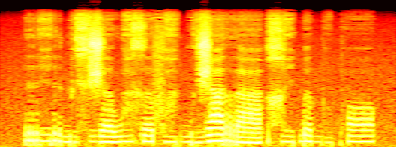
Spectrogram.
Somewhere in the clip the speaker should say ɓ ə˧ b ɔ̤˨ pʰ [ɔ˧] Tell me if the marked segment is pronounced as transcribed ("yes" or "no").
yes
